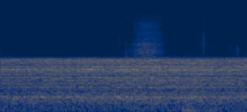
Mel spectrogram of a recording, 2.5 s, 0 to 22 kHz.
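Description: Steady receiver hiss and static from an Icom IC-7300 HF transceiver's speaker, tuned to 14.304 MHz upper sideband with the squelch open. It is even band noise with nothing above the voice range.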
